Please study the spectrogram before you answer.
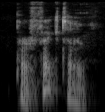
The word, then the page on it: perfecto: British English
